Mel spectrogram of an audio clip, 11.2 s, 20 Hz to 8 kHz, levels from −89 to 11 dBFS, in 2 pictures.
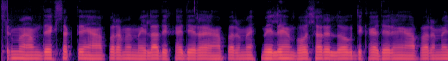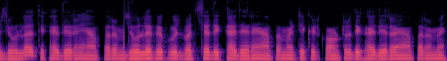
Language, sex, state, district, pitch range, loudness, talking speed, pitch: Hindi, male, Maharashtra, Nagpur, 110-115 Hz, -31 LUFS, 300 wpm, 115 Hz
